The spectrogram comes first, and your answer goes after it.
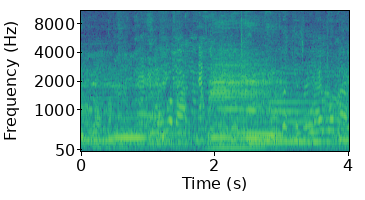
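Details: Cattle at Kajen market, Pekalongan, Central Java: a few short moos and one deep, steady low drone sound among nearby talking voices and general market bustle.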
